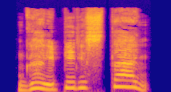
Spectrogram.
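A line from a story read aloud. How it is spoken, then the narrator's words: Pleading. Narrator (Russian): взмолилась Гермиона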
